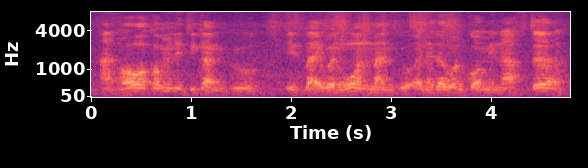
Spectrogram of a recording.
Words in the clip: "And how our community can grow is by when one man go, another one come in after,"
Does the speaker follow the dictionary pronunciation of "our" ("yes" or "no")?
no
